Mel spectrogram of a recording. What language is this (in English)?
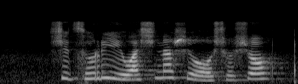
Tsonga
